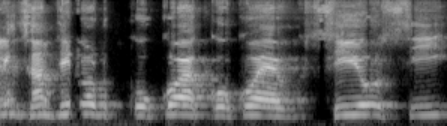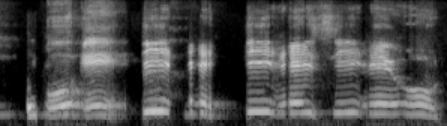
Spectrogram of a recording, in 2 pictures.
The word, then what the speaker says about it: cacao: C-A-C-A-O, cacao. It's pronounced Okay.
